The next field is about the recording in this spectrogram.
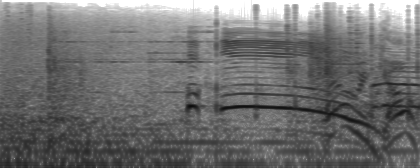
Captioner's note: all cheering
